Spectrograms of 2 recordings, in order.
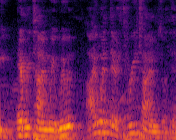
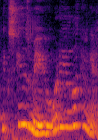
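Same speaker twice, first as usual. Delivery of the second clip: high, louder mock-suspicious lady; a hint of a suspicious passer-by; lightly voiced nosy lady; 4 dB louder than usual. Lady questions them at the marquee.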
